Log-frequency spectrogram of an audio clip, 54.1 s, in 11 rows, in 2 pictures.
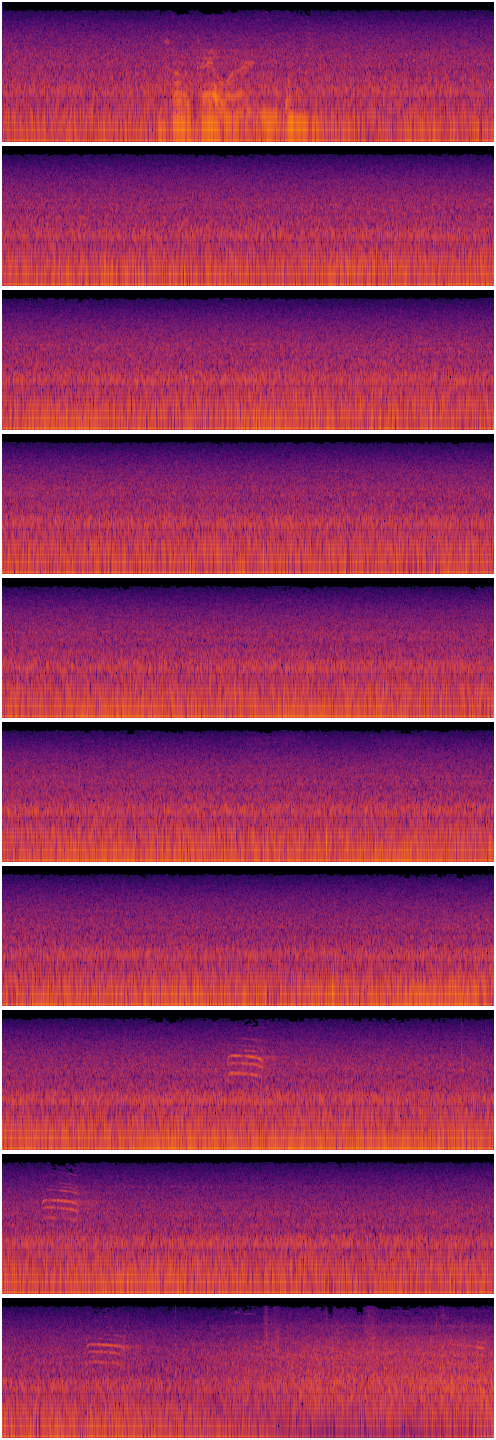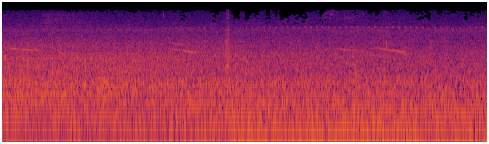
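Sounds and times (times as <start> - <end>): low rumble: 20.6 - 54.0
bird calls: 36.6 - 37.3, 39.7 - 40.4, 45.0 - 45.8, 48.6 - 49.8, 50.8 - 51.4, 52.4 - 53.4.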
